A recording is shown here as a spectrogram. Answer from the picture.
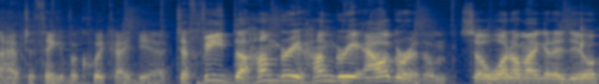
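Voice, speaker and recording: A man's voice over faint music in the background. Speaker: animator YouTuber. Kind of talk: casual vlog chat. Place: home room.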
